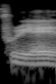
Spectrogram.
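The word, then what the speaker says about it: Fourier: Uh, so a guy with the name uh Furier or Furier um I think that Furier is the more correct pronunciation was a Frenchman.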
